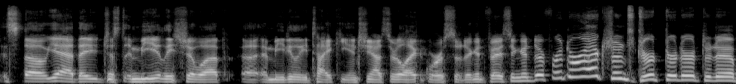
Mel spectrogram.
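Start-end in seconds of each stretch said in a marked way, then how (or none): 4.3-7.3 higher, hammed-up nothing-to-see-here voice; mock innocent cover-up. Podcaster voicing the caught couple facing different directions, mock innocent. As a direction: blurt it high, then trail into nonsense humming.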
